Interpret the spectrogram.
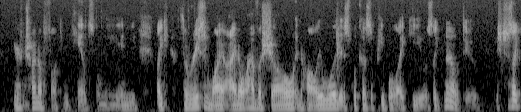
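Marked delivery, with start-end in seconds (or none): none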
